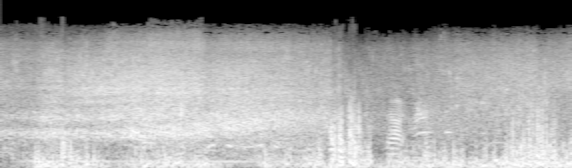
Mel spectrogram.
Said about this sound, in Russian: Здесь вот просто океан, без всяких флагов. Ветрено.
